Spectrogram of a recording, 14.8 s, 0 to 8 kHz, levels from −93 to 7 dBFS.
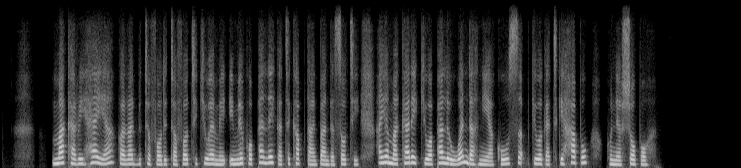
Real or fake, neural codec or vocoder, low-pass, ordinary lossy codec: fake; codec, 16 kHz, 0.2 kbps, FocalCodec; 7.2 kHz; Opus, 24 kbps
